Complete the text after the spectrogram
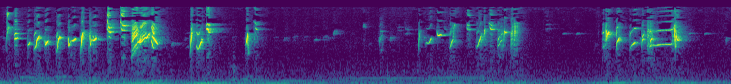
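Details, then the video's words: Moroccan goldfinch, parva form, singing: a rapid twittering phrase, a few sharp notes, then two more bursts of bright, trilled song after short silences. "The Goldfinch's Song North Africa - Parva Morocco Bird Song"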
